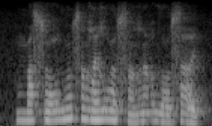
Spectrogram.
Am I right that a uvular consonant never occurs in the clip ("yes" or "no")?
no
